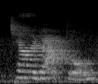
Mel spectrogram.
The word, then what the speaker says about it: pterodactyl: because as everyone knows i say pterodactyl has a silent p wait hiding there behind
